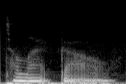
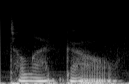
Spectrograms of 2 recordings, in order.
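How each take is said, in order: Both takes have the same delivery.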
